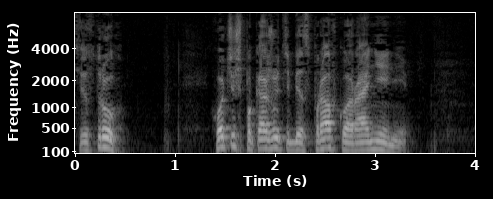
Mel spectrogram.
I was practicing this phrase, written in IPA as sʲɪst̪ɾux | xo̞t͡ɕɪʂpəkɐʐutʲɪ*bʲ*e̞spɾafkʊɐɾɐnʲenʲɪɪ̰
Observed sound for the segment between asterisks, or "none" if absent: bʲ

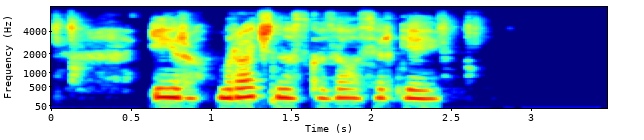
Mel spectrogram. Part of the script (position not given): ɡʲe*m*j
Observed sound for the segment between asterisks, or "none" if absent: none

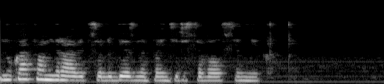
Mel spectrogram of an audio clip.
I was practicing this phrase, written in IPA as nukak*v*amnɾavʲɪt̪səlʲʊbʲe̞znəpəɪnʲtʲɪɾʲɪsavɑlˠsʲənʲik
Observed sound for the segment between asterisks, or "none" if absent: v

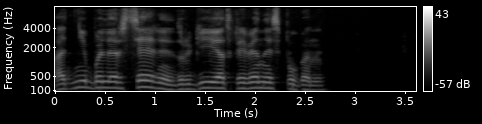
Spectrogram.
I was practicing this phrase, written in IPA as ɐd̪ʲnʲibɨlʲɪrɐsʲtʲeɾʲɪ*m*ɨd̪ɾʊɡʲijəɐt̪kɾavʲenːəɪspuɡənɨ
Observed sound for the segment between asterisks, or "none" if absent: n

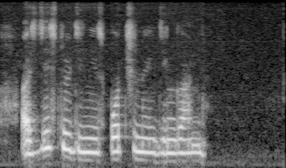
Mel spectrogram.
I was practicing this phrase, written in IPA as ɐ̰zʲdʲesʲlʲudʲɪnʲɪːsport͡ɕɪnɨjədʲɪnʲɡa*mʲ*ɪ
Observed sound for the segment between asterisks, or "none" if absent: mʲ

